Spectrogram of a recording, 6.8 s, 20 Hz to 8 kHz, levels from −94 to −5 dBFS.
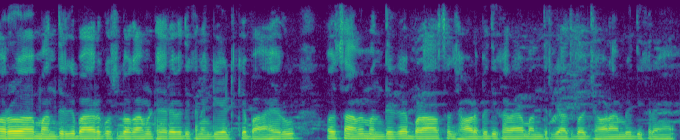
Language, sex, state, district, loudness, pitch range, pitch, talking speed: Hindi, male, Maharashtra, Washim, -19 LUFS, 120-125 Hz, 120 Hz, 310 wpm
